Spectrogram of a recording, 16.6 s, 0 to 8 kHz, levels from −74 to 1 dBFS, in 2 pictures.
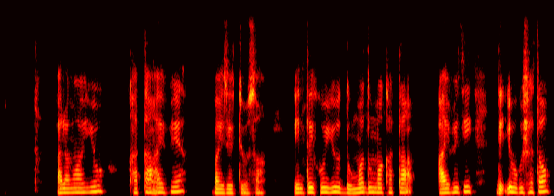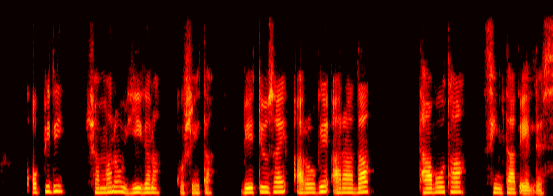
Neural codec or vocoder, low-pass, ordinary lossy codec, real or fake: vocoder, 22.05 kHz, 80 mel bands, HiFi-GAN; 7.2 kHz; AAC, 48 kbps; fake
